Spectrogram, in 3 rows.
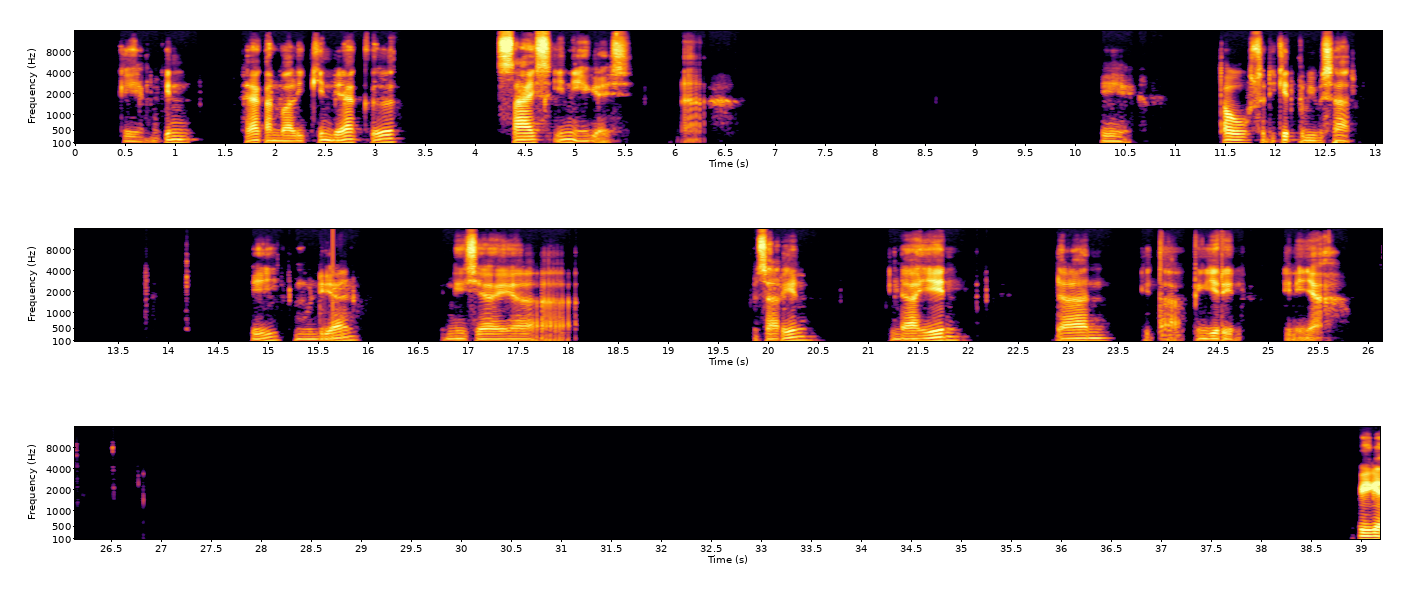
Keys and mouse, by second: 0.5 ctrl+z, 1.0 ctrl+z, 1.4 ctrl+z, 1.7 ctrl+z, 2.4 ctrl+z, 2.8 ctrl+z, 3.3 alt+middle click, 3.8 ctrl+z, 4.2 ctrl+z, 4.8 alt+middle drag, 5.6-8.3 alt+middle drag, 8.9 alt+middle drag, 10.6-11.1 middle drag, 11.9 s, 13.9-14.6 middle drag, 14.8 Tab, 15.2 alt+middle click, 15.4 alt+z, 16.1 click, 17.4-19.3 drag, 19.8 alt+z, 20.1 middle click, 21.1 shift+click, 22.0 alt+middle click, 23.4-25.0 drag, 25.9 Tab, 26.4-26.9 alt+middle drag, 27.3-30.6 alt+middle drag, 31.1 alt+middle drag, 32.3 alt+middle drag, 33.0 alt+shift+middle drag, 35.6 click, 35.9 Tab, 36.3 Tab, 36.8 alt+middle drag, 37.1 alt+shift+middle drag, 37.7 alt+middle drag, 38.0 alt+shift+middle drag, 38.4 alt+shift+middle drag, 39.0 alt+middle drag.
